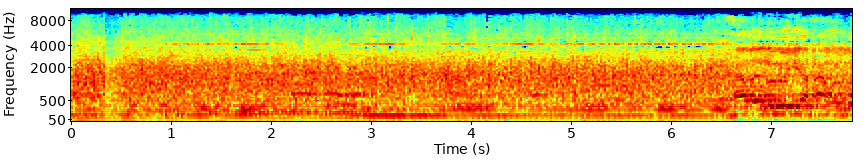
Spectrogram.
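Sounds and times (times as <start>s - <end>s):
church audience applause: 0.0s - 7.8s.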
